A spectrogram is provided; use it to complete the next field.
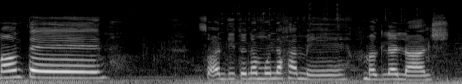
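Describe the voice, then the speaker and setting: A loud, high-pitched woman at a very slow pace, with ordinary pitch variation, audible room echo, and noticeable background noise. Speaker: travel vlogger. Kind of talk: casual vlog chat.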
